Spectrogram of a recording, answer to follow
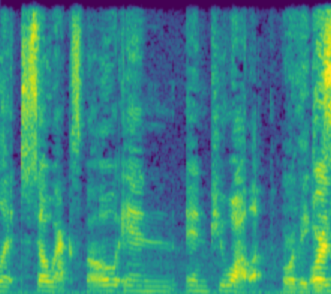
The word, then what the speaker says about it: Puyallup: lot of people call it Sew Expo in Puyallup, Or they just say the Puyallup show.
